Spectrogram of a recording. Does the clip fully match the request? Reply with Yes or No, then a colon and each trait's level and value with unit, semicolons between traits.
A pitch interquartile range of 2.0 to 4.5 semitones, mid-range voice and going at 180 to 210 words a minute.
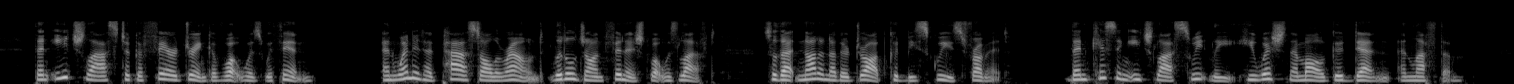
No: average, 3.9 semitones; high, 200 Hz; average, 190 wpm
